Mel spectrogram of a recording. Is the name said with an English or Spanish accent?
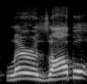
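English. The name is said with an English accent.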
